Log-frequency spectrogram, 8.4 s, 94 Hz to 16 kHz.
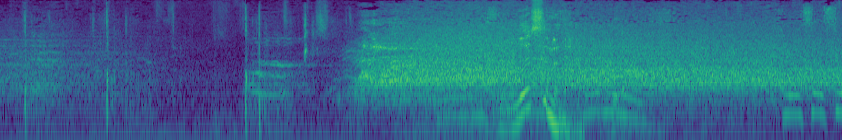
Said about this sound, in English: from Montreal, just turned 19 on the 6th of September, has advanced to the finals of the U.S. Open Tennis Tournament. Yeah, here, listen to this crowd go nuts as she solidifies it yesterday.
